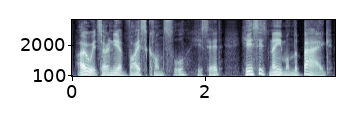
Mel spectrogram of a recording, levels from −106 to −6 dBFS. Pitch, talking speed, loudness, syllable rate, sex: 115 Hz, 210 wpm, -20 LUFS, 4.7 syllables/s, male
